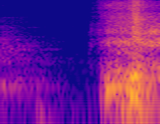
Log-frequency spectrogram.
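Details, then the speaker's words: Single sudden forceful explosive sneeze after a brief quiet pause, announced just beforehand while tasting a fruity coconut-rum habanero hot sauce, with nose itch. "I'm about to sneeze."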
